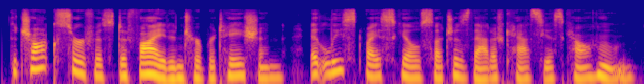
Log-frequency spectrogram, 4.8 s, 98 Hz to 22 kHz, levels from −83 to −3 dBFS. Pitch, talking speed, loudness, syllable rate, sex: 165 Hz, 175 wpm, -20 LUFS, 5.4 syllables/s, female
